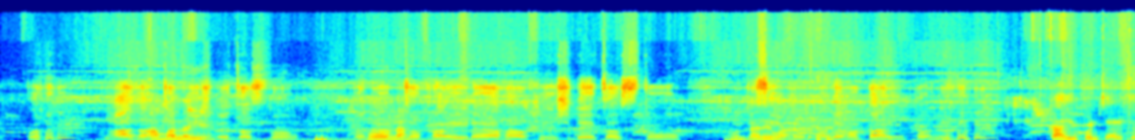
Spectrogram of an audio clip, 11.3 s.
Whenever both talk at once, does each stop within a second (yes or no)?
yes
